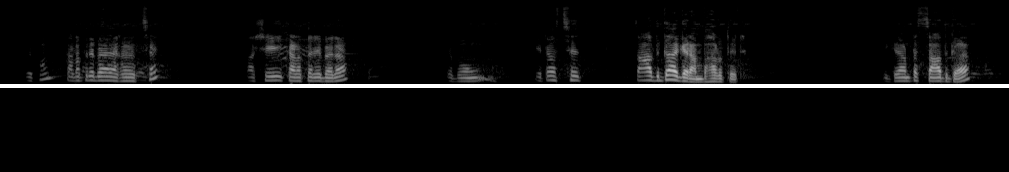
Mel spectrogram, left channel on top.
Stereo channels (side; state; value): right; silent; digital silence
